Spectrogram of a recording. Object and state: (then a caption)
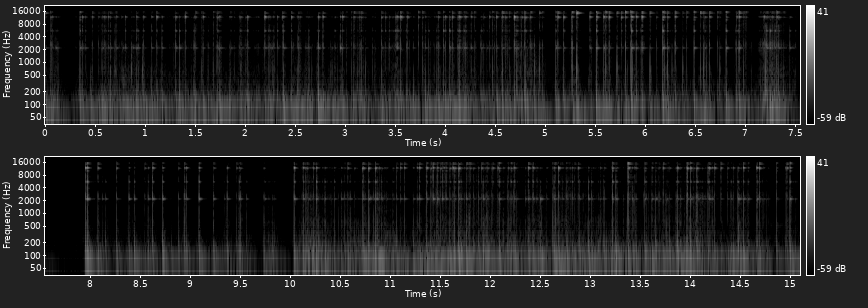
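Textured glass cup tapped with fingernails. Long acrylic nails tap rapidly and continuously on a hand-sized, hollow, textured glitter glass cup held in both hands. The result is a dense stream of short, dry clinks over a heavy low rumble, with faint steady bright tones. The tapping stops briefly near the middle before resuming.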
